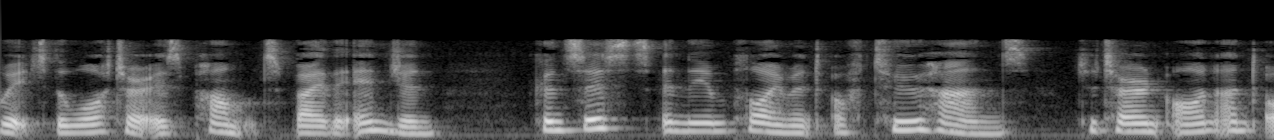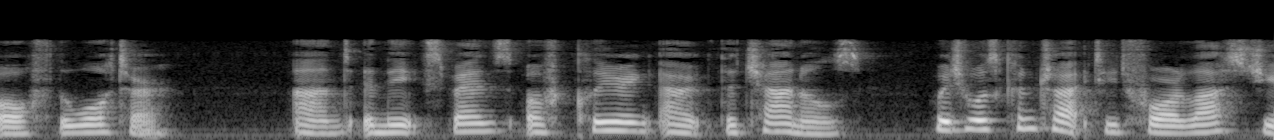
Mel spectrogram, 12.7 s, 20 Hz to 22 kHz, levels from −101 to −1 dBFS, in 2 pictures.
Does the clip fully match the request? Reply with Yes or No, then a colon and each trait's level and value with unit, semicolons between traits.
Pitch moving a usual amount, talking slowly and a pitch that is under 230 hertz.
No: average, 4.2 semitones; average, 175 wpm; high, 190 Hz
